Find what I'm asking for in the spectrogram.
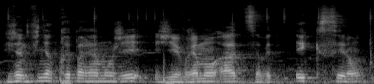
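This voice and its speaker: A man's voice: mid-range voice, brisk, echoey room, faint music behind. Chatty young French man vlogging. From France. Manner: relaxed, chatty, many fillers. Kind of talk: casual vlog narration.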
